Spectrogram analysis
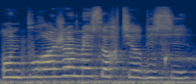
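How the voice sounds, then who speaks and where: A performer voicing an expressive, childlike young girl elephant in a French children's cartoon, affectionate and full of wonder. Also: extremely high pitch, moderate pace, big-room sound. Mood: downcast. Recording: children's cartoon music behind the voice. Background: music.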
